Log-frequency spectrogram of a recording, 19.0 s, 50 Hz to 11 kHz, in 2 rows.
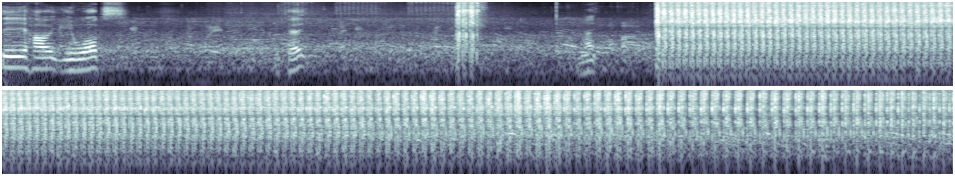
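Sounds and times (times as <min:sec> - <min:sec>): airsoft rifle full auto fire: 0:04.5 - 0:04.9, 0:06.5 - 0:19.0.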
